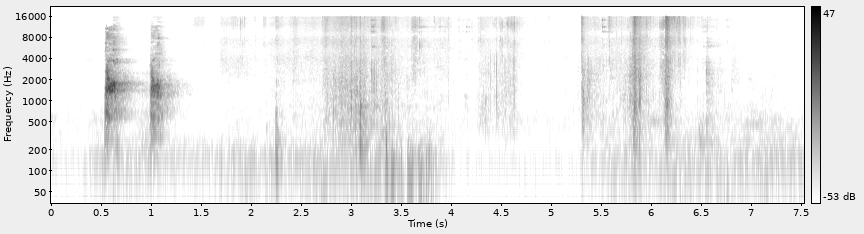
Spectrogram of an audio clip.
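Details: Corgi running around the yard gives two loud short barks in quick succession, followed by rustling, scuffling movement and a few fainter sharp sounds.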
